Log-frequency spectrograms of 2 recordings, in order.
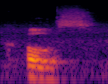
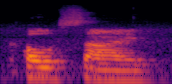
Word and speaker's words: cosine: hypotenuse the cosine range of ratio not the COS ratio it's cosine cosine of an angle is equal to the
